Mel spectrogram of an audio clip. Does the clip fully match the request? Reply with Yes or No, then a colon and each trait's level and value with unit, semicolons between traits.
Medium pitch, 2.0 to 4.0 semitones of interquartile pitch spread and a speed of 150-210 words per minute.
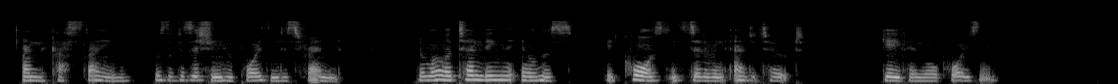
No: medium, 180 Hz; narrow, 2.4 semitones; slow, 135 wpm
